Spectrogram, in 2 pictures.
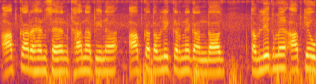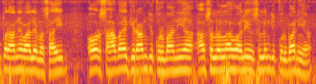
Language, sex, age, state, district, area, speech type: Urdu, male, 30-45, Uttar Pradesh, Saharanpur, urban, spontaneous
